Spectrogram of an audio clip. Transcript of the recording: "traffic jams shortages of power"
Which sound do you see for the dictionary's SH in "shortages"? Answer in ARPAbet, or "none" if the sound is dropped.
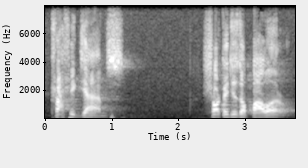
SH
